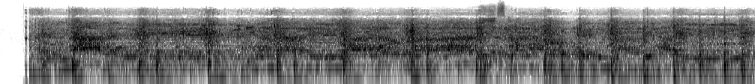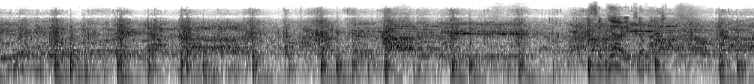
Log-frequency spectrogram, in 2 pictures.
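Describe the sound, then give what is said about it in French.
A crowd chanting at a Syrian protest demonstration: loud massed voices with rhythmic shouted pulses and occasional whoops, sustained without a break. “C'est un son de manifestation tout à fait classique de la première année des mobilisations en Syrie.”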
